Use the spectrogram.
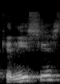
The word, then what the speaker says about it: Canisius: He is also an adjunct professor at Canisius. Did I pronounce that correct, Father?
